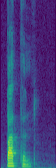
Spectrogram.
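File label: "badan", Scottish Gaelic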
